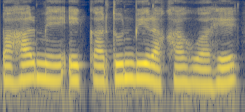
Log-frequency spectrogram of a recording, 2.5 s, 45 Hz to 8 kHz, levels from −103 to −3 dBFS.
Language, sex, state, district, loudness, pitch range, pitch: Hindi, female, Arunachal Pradesh, Longding, -15 LUFS, 180-205 Hz, 195 Hz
